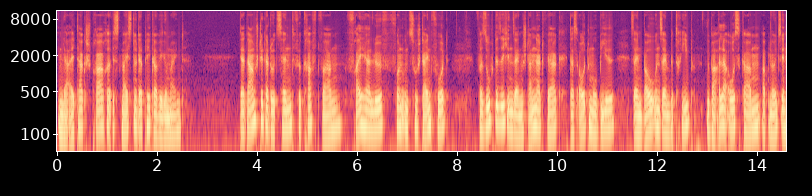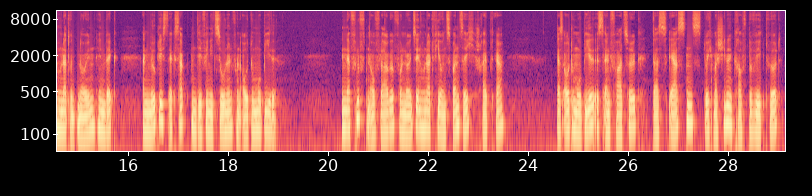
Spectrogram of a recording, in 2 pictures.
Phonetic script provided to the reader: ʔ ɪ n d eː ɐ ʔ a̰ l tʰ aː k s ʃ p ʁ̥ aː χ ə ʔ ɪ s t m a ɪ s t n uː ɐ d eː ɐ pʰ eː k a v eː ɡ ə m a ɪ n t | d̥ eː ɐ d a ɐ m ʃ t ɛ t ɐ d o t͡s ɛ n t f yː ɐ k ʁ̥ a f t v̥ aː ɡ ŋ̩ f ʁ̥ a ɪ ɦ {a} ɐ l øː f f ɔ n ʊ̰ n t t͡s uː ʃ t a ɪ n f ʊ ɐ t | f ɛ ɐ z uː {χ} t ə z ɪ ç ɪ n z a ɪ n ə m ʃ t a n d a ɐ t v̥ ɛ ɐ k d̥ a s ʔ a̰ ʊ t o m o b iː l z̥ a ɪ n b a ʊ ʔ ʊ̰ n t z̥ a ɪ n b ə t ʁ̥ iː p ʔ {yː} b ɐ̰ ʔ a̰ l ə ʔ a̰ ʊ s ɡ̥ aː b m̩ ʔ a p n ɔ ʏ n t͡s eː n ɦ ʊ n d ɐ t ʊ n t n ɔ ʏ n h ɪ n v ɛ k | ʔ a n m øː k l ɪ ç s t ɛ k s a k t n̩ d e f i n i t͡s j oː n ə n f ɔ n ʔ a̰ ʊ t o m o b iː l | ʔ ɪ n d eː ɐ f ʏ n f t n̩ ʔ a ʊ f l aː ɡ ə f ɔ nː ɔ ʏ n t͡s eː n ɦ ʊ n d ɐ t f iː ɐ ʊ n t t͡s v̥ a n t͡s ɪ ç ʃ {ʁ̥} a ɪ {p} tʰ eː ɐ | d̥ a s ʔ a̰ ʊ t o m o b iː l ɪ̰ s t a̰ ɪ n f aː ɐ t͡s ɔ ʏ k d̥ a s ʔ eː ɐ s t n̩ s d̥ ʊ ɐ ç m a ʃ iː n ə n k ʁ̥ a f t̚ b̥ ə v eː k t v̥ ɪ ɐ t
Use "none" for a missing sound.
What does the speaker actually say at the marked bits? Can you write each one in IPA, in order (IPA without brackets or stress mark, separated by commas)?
ɛ, x, yː, ʁ̥, p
